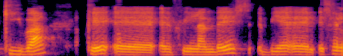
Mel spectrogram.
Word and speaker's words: Kiva: lo queréis buscar luego se escribe con K y con V, Kiva, que en finlandés es el acrónimo de Kiusaamista vastaan, que significa contra el acoso escolar.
